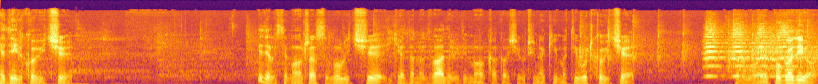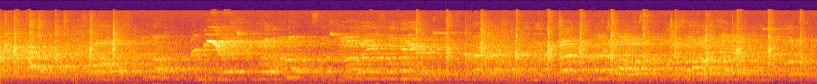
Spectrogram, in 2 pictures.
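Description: A sparse crowd murmurs in a large echoing hall.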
